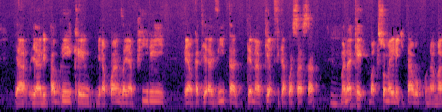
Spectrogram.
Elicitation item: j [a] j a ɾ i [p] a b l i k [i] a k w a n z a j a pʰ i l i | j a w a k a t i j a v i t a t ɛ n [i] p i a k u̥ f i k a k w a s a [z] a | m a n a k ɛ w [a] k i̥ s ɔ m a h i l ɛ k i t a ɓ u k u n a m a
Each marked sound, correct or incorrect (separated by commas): correct, correct, incorrect, incorrect, incorrect, correct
